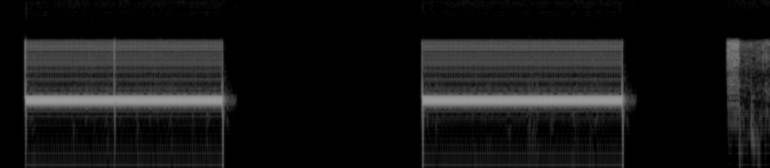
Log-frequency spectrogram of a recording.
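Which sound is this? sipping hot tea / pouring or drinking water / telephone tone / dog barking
telephone tone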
